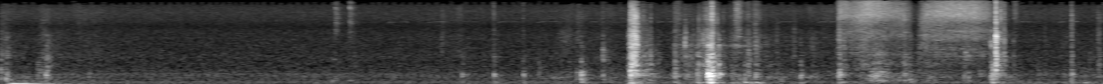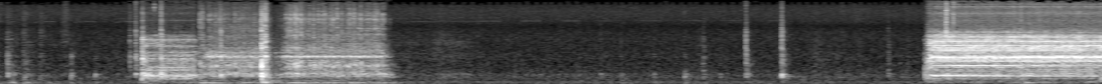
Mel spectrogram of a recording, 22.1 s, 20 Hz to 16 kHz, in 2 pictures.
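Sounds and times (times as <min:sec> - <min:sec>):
cutting machine motor whirring: 0:20.3 - 0:22.0.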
